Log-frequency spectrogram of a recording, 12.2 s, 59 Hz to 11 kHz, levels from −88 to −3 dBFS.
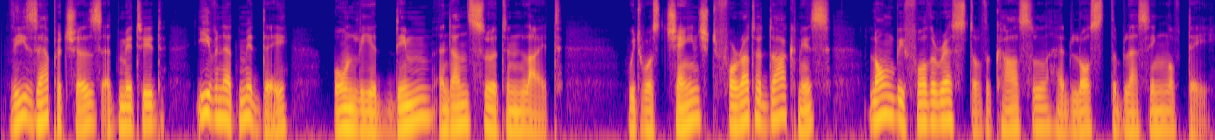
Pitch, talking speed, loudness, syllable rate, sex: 105 Hz, 160 wpm, -20 LUFS, 4.8 syllables/s, male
